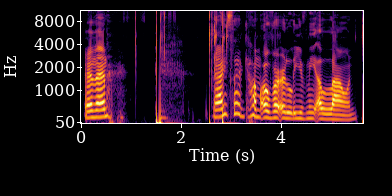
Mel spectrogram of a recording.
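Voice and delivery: high, loud, hammed-up ultimatum; exasperated shouting. Reading out an ultimatum to a persistent texter, exasperated shouting. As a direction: keep yelling, high and fed up. Still yelling exasperated texts.

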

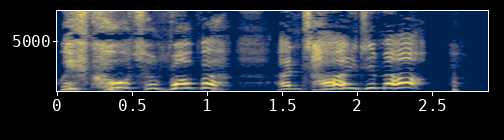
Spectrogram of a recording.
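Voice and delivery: high, loud, out-of-breath announcement; panting. A narrator's reading. Boy reporting a captured robber to his stepfather, panting. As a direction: blurt it out excitedly between pants. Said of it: "panted Sooty".

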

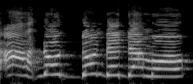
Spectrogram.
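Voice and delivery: put-on high, alarmed Nigerian-accented warning; imitating Nigerian mom. Nigerian mom forbidding daughter's dating, alarmed accented warning. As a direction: warn high-pitched in a Nigerian mom's accent. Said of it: "you said".

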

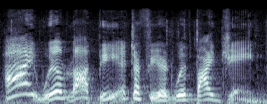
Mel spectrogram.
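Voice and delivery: very high, slow imperious lady; majestic, haughty. A narrator's reading. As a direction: pronounce it with regal disdain. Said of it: "with a majestic glance".

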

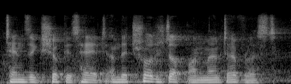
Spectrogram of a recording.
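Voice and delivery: usual speaking voice

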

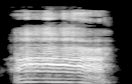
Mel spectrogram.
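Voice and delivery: loud, high cry of exasperation; exasperated cry. A narrator's reading. Becca fleeing her ruined locker, exasperated cry. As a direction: let out an exasperated "Ah!". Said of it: "uttered an exasperated cry".

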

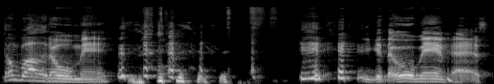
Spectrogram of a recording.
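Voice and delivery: high, laughing through the words; chuckling while teasing. Real, not acted. Laughing at gray beard joke.

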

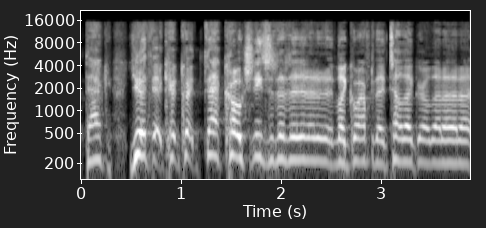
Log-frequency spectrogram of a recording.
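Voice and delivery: high-pitched, sputtering rant; mock arguing. Parent argues with husband about the coach, mock arguing. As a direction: imitate an irate parent tripping over words. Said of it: "we got into an argument".

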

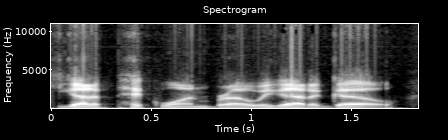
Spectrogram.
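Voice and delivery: ordinary talk

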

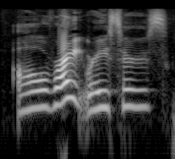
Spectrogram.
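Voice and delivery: high loud announcer opener; announcer call. A narrator's reading. The announcer calls the racers to the line, booming. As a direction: grab the racers' attention. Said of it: "called the announcer".

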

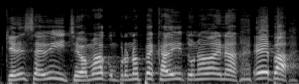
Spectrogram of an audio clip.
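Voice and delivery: high, excited beach party voice; party on a boat. Pretend.

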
